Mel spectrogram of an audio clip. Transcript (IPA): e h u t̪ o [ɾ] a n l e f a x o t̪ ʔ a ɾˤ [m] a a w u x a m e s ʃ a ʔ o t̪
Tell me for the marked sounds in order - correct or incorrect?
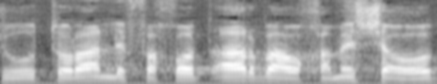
correct, incorrect

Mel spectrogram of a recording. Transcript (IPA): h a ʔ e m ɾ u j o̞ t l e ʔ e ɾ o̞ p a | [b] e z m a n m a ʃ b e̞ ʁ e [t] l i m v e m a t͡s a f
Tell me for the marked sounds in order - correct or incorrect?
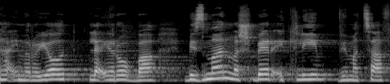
correct, incorrect

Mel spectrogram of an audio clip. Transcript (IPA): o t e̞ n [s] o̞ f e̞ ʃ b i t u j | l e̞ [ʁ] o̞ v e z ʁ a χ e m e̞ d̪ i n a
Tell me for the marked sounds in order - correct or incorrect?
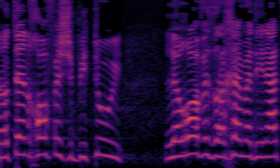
incorrect, correct

